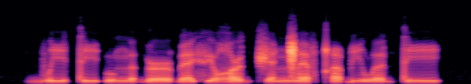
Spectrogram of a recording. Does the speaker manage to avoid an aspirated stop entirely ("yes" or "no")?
no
